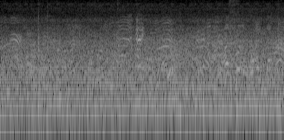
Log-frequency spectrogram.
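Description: Young players shout to each other far off across an open field.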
